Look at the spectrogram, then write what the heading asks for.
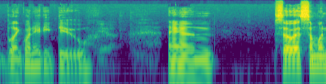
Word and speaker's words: Blink-180 Deux: how's it pronounced? Blink-180 Deux. Blink-180 Do.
